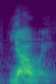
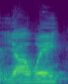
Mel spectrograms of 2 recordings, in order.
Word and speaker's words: Yahweh: Haya or Yahweh, you can hear that it's the same root verb.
